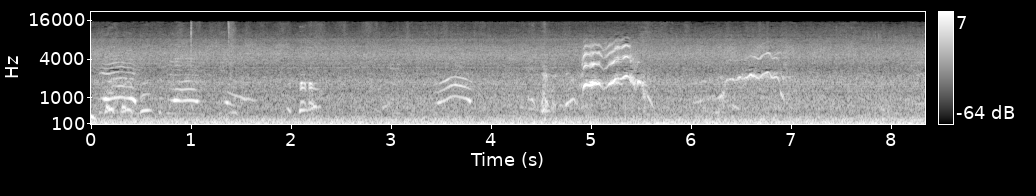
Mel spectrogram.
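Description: Children's high-pitched shouts and squeals in play, short and scattered, with one loud high squeal about five seconds in, over a steady low rumble.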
